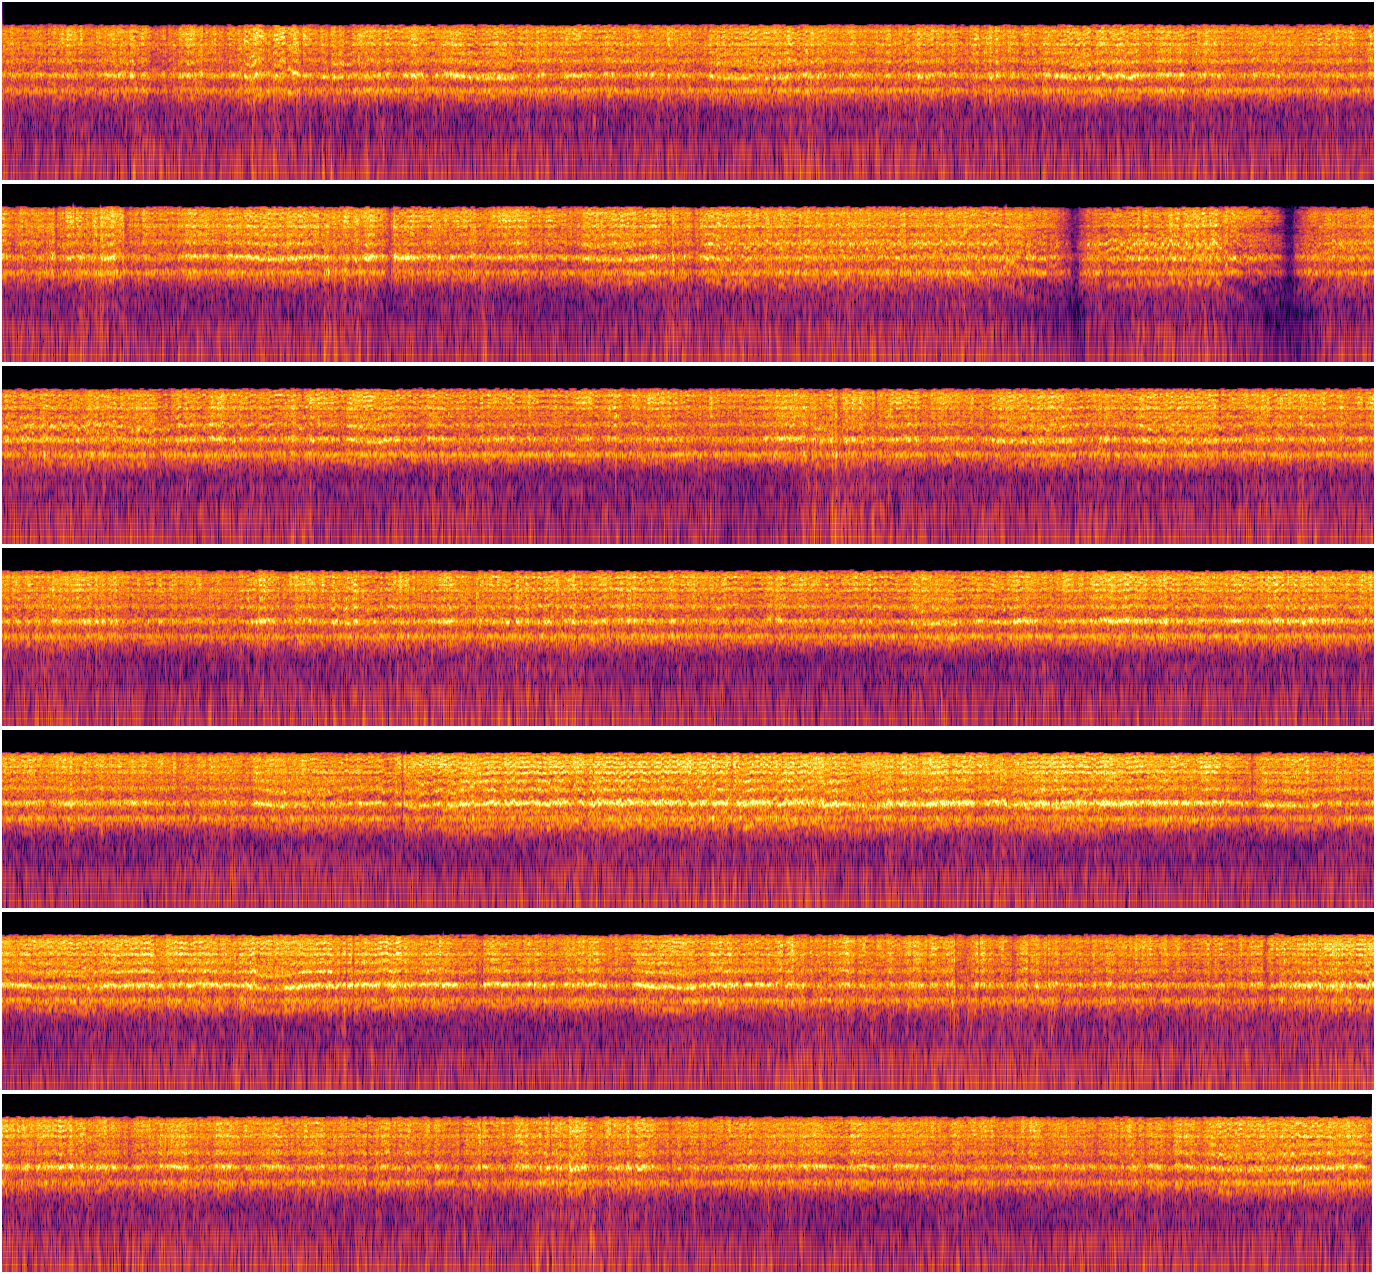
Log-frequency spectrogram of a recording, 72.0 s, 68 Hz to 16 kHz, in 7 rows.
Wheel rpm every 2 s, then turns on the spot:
230, 230, 230, 230, 230, 230, 230, 220, 180, 110, 170, 230, 230, 230, 220, 230, 230, 230, 230, 230, 230, 230, 200, 200, 220, 220, 230, 230, 230, 230, 230, 230, 240, 230, 230, 230.
none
